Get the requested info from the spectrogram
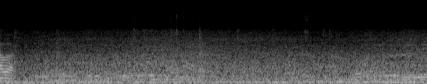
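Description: City street ambience: a steady hum of road traffic with faint voices in the background.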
